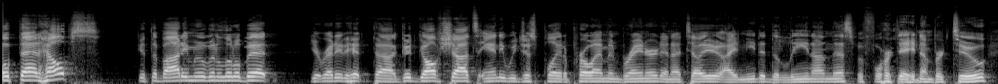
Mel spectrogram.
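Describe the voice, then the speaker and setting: A man's voice: medium pitch, fairly even intonation, moderate pace, clean tone. A man in his forties hosting a golf show, friendly and chatty as he moves between segments. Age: 40s. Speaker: podcast host.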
